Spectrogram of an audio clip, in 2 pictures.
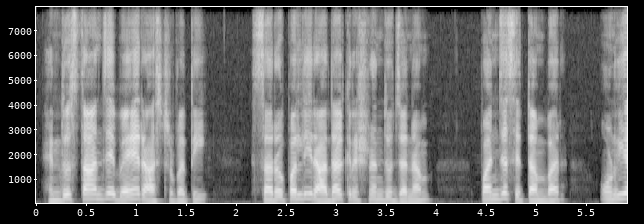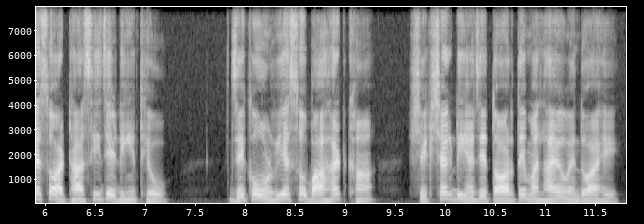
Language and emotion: Sindhi, neutral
